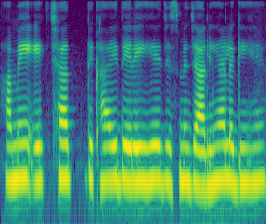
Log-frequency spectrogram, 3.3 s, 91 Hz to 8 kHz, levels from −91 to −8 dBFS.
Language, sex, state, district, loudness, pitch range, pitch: Hindi, female, Madhya Pradesh, Bhopal, -15 LUFS, 215-220 Hz, 215 Hz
